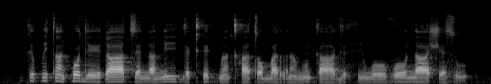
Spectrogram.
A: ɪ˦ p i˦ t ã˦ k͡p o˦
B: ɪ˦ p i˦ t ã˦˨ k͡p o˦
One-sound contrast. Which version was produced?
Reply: B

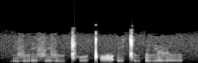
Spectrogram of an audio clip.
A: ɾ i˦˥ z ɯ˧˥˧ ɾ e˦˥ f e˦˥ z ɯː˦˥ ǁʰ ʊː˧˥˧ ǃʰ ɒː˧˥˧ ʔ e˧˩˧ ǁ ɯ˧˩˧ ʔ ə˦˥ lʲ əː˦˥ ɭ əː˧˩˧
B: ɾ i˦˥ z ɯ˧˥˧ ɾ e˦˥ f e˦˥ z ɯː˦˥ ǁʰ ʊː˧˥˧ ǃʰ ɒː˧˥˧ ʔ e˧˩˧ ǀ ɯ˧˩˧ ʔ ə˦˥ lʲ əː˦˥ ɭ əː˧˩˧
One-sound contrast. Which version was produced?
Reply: A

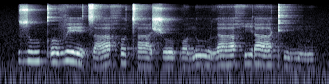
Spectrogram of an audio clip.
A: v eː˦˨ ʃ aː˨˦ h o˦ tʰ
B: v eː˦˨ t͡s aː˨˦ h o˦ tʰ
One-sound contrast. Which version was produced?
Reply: B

